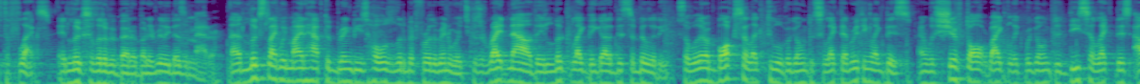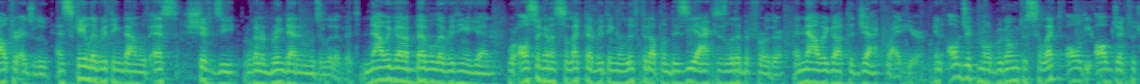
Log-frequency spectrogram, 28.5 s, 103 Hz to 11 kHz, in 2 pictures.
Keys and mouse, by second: 1.9 Tab, 2.0-2.4 drag, 3.0 middle drag, 3.5-4.4 middle drag, 4.4 Tab, 5.7 middle click, 6.5-7.0 middle drag, 7.0 click, 8.7 b, 11.2 middle click, 11.4 shift+z, 13.4 alt+shift+right click, 14.5-14.8 middle drag, 14.8 shift+z, 16.1 s, 16.5 shift+z, 18.4 click, 18.6 Tab, 18.7 alt+2, 18.8 alt+right click, 19.4 ctrl+b, 20.5-22.1 typing, 24.0 a, 24.2 b, 25.0 drag, 25.2-28.5 middle drag.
